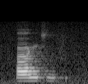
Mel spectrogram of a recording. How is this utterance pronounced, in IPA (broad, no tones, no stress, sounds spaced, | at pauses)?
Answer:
a ŋ sʷ i f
